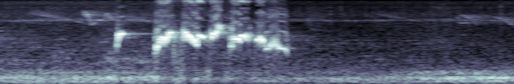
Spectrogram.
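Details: Red-whiskered bulbul training song, meant to help young birds learn their song and to spur newly caught birds to sing: one quick, cheerful phrase of rolling whistled notes, falling at the end, with a soft background hum.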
